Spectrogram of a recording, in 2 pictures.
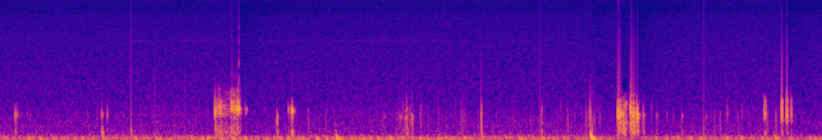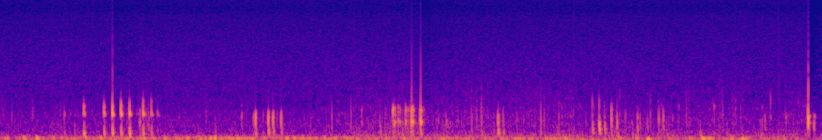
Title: Stomach noises !!~ (( gurgles, churns, groans, movements, etc •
